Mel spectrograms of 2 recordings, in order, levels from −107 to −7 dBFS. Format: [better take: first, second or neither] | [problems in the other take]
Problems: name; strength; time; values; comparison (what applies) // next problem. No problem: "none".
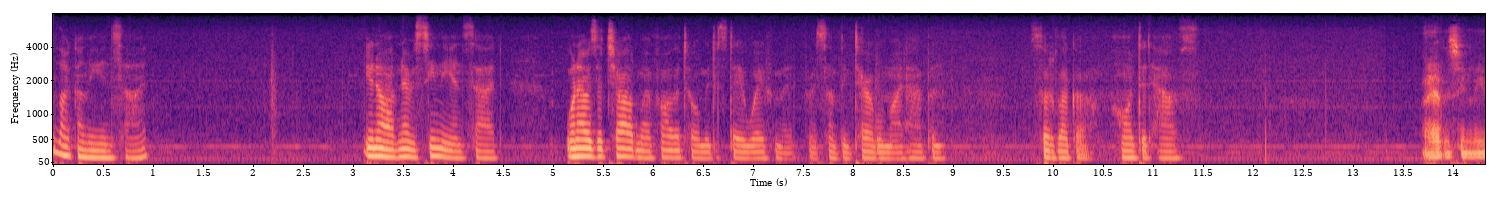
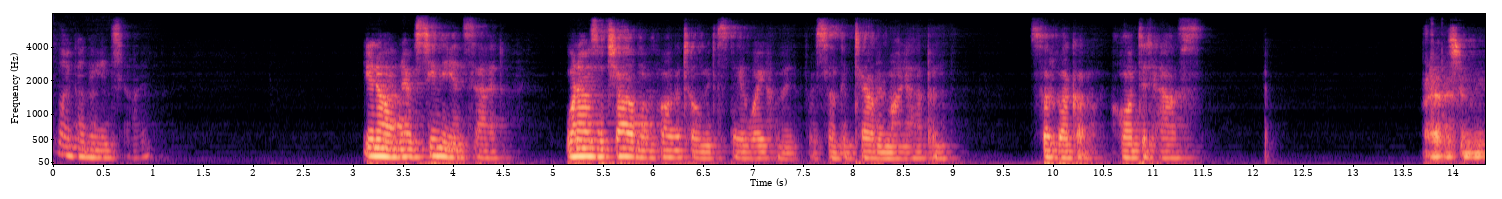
first | noise reduction (neural mask model DeepFilterNet 3)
